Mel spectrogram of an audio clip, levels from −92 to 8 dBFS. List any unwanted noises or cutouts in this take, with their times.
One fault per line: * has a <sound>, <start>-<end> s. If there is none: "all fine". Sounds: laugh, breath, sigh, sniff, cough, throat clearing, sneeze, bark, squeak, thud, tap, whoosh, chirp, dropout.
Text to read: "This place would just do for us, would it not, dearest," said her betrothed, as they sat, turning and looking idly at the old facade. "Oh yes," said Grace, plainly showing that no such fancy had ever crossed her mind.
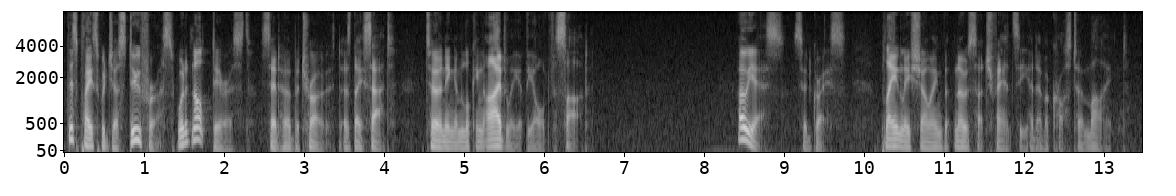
all fine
